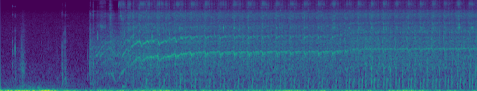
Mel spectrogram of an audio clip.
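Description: Cordless drill cranking a model Jerry Howell V-twin petrol engine through a coupling on its crankshaft: the drill motor whine rises as it spins up, then holds steady over the rattle of the turning engine. The engine does not fire.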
